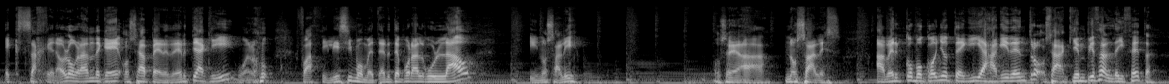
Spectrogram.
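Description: A young Spanish streamer with a Spanish accent tells a travel story in casual chat, animated, swearing and laughing as he goes. His voice is on the high side.

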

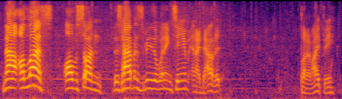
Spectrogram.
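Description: A man's voice: high-pitched, very animated, fast, pushed and bright. A man giving live gameplay commentary, frustrated and exasperated, with sudden outbursts.

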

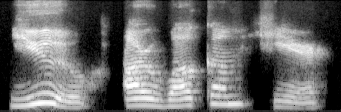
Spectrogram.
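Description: A woman in her thirties, working as a school librarian, draws out her words as she reads a picture book to young children. Her medium-pitched voice has a darkish tone and lively, sing-song intonation, and she's in a small room with bookshelves and a curtain.

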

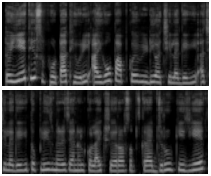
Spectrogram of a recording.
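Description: A woman explaining a study topic in a patient, step-by-step way, reading English lines slowly before explaining them. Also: medium pitch, steady tone, a little mellow, no room sound, studio quality. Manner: explanatory, patient, with frequent filler phrases. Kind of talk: study lesson in Hindi mixed with English.

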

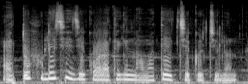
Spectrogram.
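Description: Hoarse, gravelly woman vlogger. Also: medium pitch, a little fast, dark tone, soft background music. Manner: chatty, walks viewers through each step. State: hoarse from a cough. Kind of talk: casual vlog narration.

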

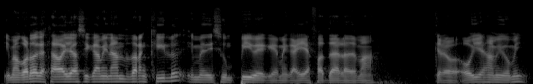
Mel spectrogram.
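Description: On a talk show, a male guest tells funny childhood stories in casual chat, acting out the voices of the people in them. His voice sits on the low side with a clean tone, and he speaks very fast as an animated storyteller.

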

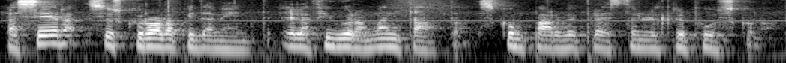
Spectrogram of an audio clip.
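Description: A man narrating a novel chapter in a calm, measured reading. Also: medium pitch, a little hiss or hum. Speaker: illustrator and reader. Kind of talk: audiobook narration.

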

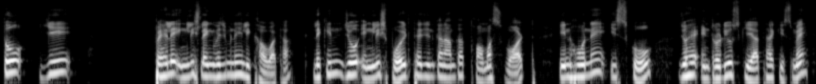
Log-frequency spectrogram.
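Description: A man teaching an exam-prep lecture, explaining step by step, asking questions and answering them himself, and reading English passages slowly. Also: sits high, a little mellow, dry recording, studio quality.

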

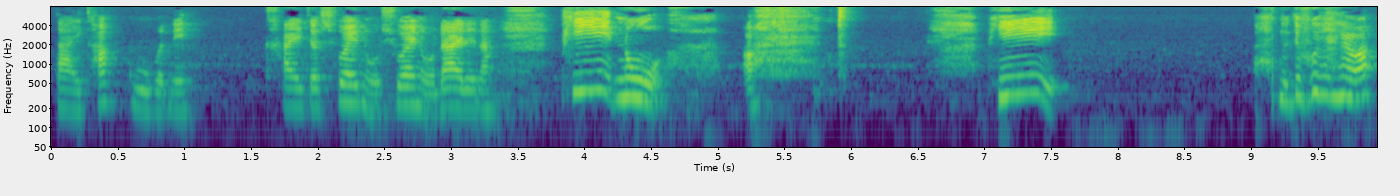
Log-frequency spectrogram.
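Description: A woman acts out a flustered young village girl with an Isan accent in a comedy sketch. Her voice is high and bright as she pleads and fumbles over English words she does not know. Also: expressive, takes it slowly, pauses often, heavily acted. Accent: Isan (Northeastern Thai).

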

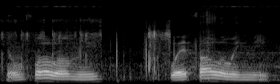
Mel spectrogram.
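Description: A woman's voice: rumbling low, fairly even intonation, unhurried, mellow, slight background noise, low-quality recording. A woman chatting casually while playing an online game, teasing and playfully bossy. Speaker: gamer. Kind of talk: casual gaming chat.

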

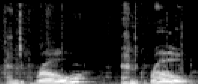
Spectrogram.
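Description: A young adult woman with a medium-pitched voice speaks very slowly while reading to young children at story time, with slight noise in the background. She keeps things animated and sing-song, prompting the children with questions.

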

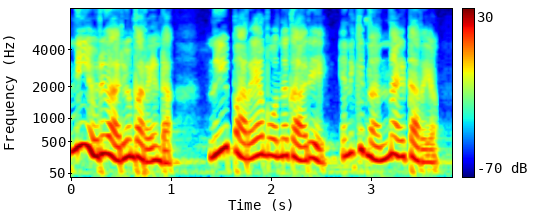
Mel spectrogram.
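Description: A woman's voice: high voice, animated, brisk, mellow. A cold accusing husband, as a woman narrator tells it.

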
